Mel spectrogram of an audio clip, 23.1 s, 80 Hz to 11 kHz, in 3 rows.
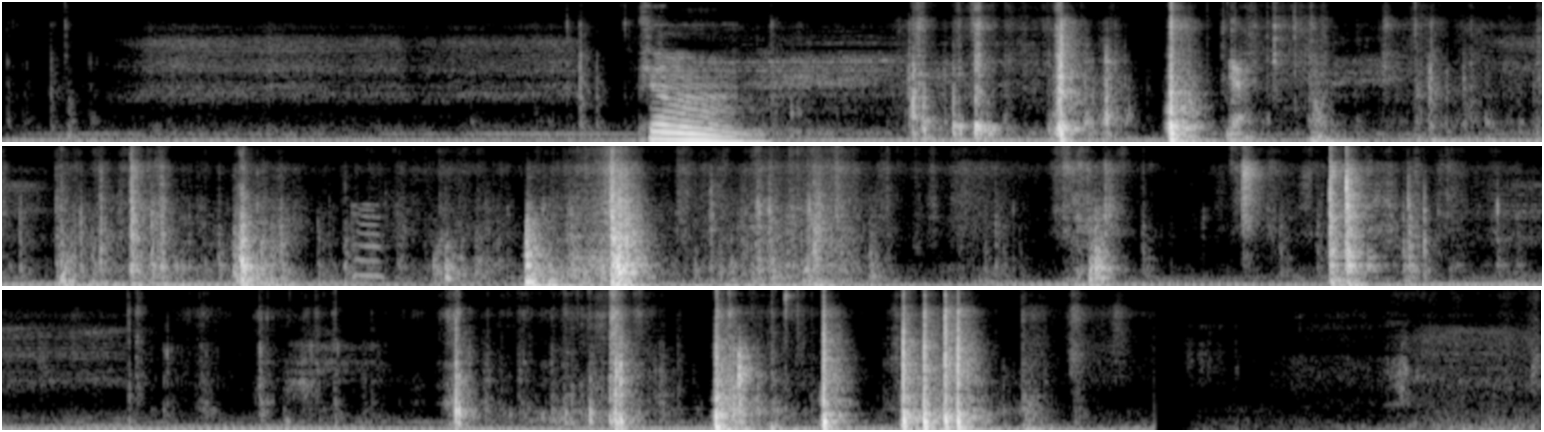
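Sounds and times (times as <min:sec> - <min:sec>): steady low hum: 0:00.0 - 0:21.2
plastic parts knocking and clicking: 0:04.5 - 0:11.9, 0:14.3 - 0:14.9, 0:17.6 - 0:20.7.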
